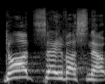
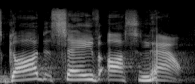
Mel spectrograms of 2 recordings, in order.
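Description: First: God save us now, higher and slower; emphatic God save us now; fervent plea. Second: Said in the usual way. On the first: Shown as a demonstration. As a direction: plead it, leaning on God. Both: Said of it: "Hosanna literally means".

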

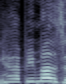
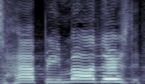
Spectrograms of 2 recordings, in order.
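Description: First: Put-on higher, half-hearted child voice; lightly voiced child's singsong; Hadley. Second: Slow, loud sing-out; sung, lead the kids in a drawn-out greeting; sung, mock-hearty dad leading the song. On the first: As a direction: imitate a kid singing along without gusto. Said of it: "there's Hadley, my oldest, going". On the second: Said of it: "you hear Dad's voice".

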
